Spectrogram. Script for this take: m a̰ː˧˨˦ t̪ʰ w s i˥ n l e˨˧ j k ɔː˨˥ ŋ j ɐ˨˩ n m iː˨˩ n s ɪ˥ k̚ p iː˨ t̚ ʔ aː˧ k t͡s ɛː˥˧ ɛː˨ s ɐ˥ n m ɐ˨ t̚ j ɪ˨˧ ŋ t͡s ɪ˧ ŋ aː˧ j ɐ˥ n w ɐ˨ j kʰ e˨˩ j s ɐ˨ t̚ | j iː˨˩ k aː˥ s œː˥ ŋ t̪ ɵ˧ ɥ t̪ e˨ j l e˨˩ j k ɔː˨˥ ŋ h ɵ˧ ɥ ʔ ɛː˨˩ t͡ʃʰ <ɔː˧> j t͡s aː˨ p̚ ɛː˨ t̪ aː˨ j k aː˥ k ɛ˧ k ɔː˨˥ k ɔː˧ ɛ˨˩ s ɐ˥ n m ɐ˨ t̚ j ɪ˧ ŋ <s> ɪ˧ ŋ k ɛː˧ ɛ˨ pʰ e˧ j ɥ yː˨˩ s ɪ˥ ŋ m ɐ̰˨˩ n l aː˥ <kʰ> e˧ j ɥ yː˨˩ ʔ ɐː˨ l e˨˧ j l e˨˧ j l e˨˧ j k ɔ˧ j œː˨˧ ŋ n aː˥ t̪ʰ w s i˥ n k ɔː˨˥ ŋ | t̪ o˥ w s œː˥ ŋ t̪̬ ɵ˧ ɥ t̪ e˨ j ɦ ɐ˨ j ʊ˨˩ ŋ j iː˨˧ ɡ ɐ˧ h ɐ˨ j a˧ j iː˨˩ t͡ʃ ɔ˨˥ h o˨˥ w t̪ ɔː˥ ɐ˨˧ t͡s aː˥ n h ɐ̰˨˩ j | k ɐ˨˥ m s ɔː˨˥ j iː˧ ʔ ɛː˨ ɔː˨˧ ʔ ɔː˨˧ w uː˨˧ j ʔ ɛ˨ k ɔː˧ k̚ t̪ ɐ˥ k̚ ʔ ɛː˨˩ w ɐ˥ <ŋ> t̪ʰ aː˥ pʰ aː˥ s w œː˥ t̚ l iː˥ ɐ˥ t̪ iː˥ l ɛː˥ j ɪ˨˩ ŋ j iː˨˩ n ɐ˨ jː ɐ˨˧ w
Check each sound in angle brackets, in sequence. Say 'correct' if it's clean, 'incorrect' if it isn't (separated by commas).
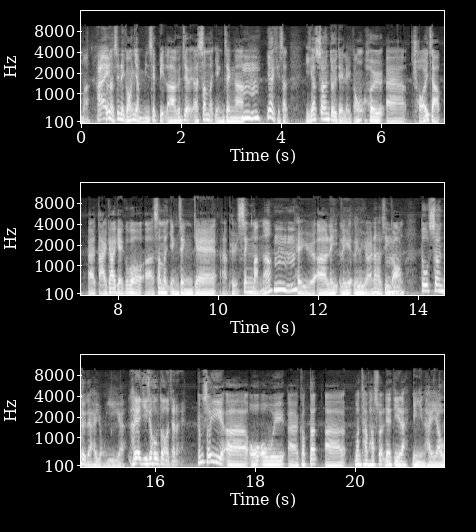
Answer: incorrect, incorrect, incorrect, incorrect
